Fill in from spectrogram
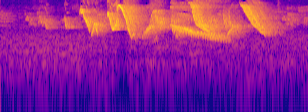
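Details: Steadying its song, a creamy-bellied thrush delivers a dense, rapid warble of bright, slurred, falling whistles. The notes overlap in a continuous tumbling phrase about two seconds long, then fade.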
